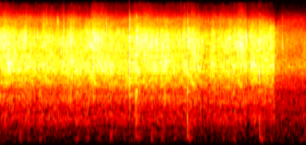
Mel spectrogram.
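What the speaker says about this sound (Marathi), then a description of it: "चांगला कांदा फ्राय होऊ देते, चांगला मस्त" Chopped onion frying in oil in a pan for sev bhaji, a loud, dense sizzle up close with occasional spatula scrapes, softening slightly at the end.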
